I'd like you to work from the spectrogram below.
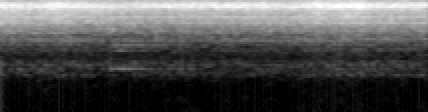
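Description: Ginger paste, tomatoes, mint and coriander fry in a pan with a strong, continuous close hiss of steam and sizzle that cuts off abruptly at the end.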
